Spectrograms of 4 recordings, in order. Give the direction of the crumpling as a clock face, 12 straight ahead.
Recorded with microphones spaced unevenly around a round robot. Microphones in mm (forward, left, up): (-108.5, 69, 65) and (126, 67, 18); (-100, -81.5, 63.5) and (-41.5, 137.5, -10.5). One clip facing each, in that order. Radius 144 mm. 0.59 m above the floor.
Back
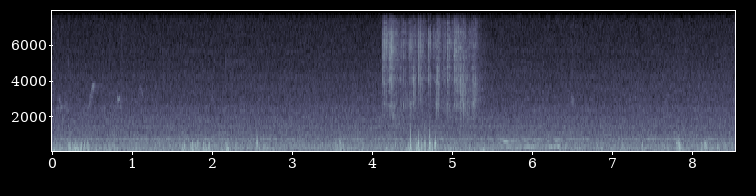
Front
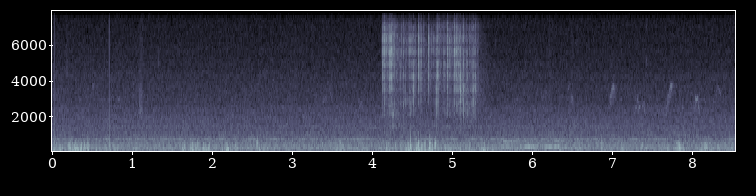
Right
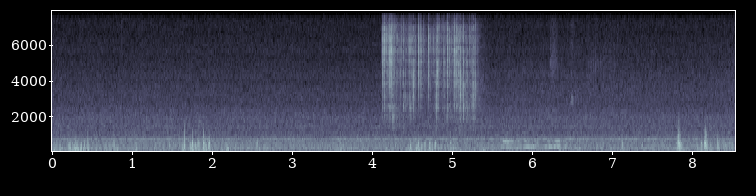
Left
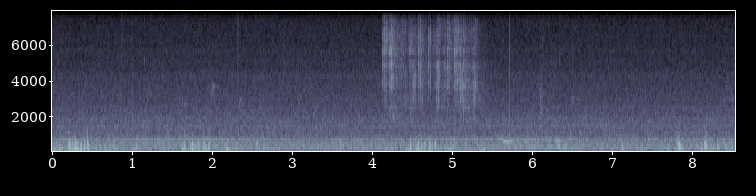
3 o'clock.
